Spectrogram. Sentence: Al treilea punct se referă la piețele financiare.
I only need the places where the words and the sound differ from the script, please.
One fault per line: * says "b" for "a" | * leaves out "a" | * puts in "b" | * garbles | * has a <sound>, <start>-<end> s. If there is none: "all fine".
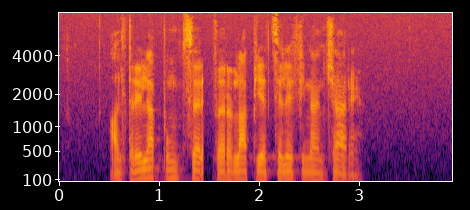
* has a dropout, 1.4-1.5 s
